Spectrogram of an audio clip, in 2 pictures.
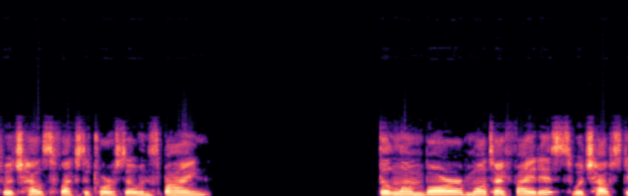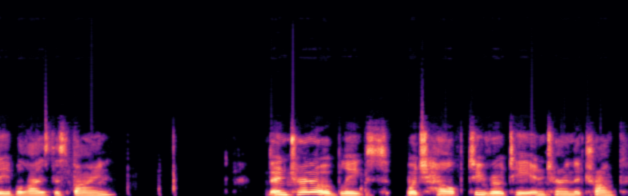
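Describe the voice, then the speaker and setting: A woman presenting a class lesson from slides, a bit nasal and raspy from a cold, reading steps and lists in a measured way. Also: lowish voice, darkish tone, dry recording. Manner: measured, reads steps and muscle lists methodically. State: getting over a cold, slightly nasal and raspy. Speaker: student presenter.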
